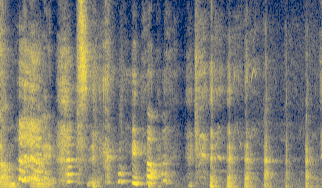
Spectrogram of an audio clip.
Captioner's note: laughs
